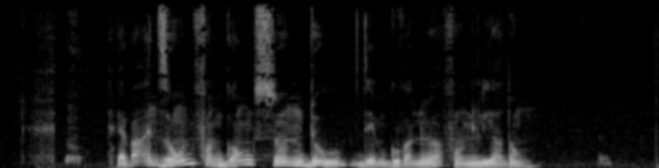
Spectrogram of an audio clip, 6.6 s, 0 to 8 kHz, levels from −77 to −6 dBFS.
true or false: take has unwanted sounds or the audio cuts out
true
